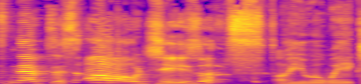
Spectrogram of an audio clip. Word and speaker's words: Nephthys: Oh, it's Nephthys.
